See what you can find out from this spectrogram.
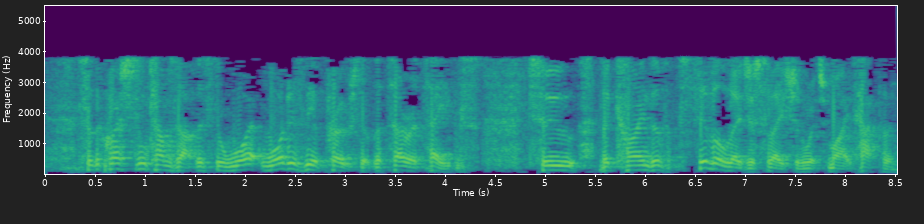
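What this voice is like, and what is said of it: Voice in poor condition. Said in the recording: “forgive my voice, it's a bit bad today”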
